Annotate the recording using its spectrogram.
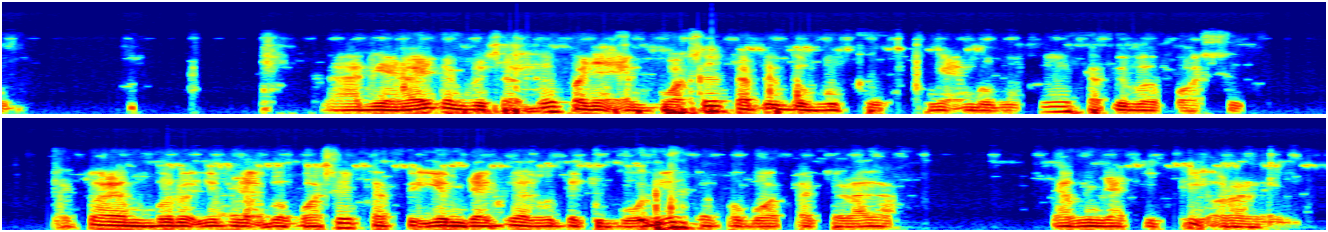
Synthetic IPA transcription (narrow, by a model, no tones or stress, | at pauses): naɦadianlainkanpəɾisakəpaɲaʔjaŋəkuasət̪ap̬ibərbukəɲa̰ʔjaŋbərbukət̪apibərkuasə | jait̪uaɾaməbəɾʊʔ̪̚ɲəp̬ida̰ʔbərkuasət̪apijəməd͡ʒaɡaŋot̪ət̪ubohɲədaŋpəbuat̪ant͡ʃəlaɾah | daŋməɲakit̪iʔo̰ɾaŋla̰ɪn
